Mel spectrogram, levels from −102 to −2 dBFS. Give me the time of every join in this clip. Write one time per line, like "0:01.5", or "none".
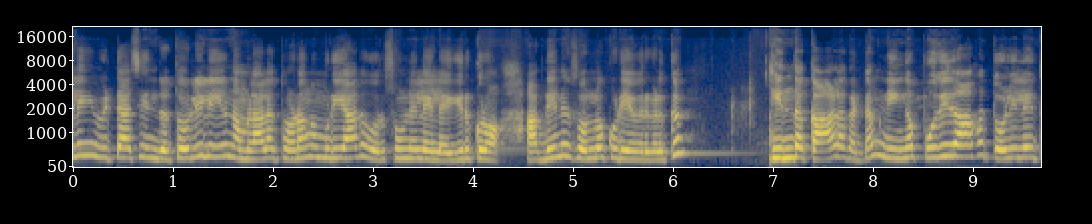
none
